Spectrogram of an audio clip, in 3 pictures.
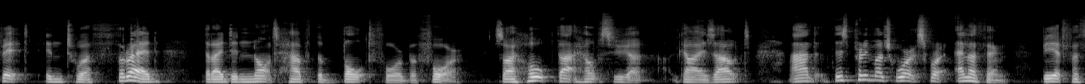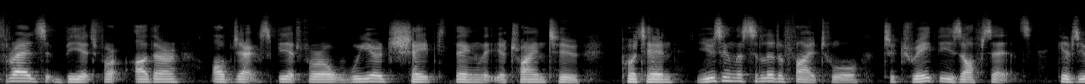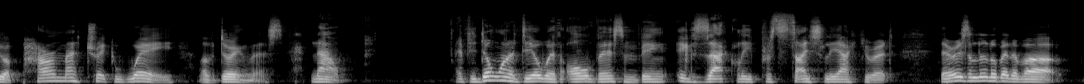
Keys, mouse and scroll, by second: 3.8 middle click, 6.2 scroll down 1, 7.0 middle click, 8.0 shift+middle click, 9.2 middle click, 15.7 middle click, 20.3 scroll up 1, 30.9 scroll up 1, 31.0 middle click.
